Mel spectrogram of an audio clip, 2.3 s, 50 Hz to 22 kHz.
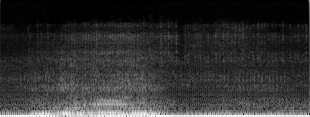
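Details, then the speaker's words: Mazda 3, engine just started: deep droning low rumble throughout with nothing sharp on top, engine shake transmitted through a worn engine mount (top right side and torque mount to be replaced). "well just started up the car and i don't know if you can hear it has a significant rumbling sound very significant and um"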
